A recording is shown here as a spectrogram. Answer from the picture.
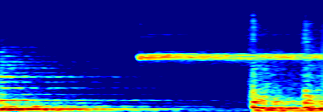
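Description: Live cello music: a low note struck and held, slowly fading, joined about halfway by a steady high whistle-like tone. A heavy drum hit lands near the end as a beat begins.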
